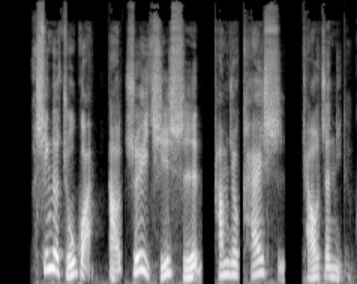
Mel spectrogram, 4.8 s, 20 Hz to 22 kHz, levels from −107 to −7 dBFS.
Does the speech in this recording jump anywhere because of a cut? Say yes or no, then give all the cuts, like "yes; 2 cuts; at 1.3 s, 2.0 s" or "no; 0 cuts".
yes; 1 cut; at 1.6 s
